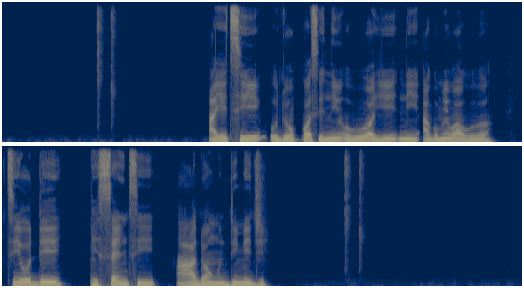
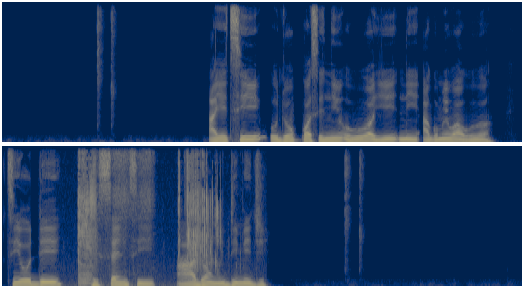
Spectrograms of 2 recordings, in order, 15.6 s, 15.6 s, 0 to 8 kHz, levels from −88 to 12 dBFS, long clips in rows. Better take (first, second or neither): first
